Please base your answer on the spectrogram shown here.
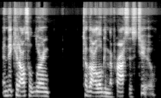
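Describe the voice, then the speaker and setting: A woman's voice: fairly low pitch, fairly even intonation, a little fast, bright, forceful tone. A young American woman chatting frankly and thinking aloud during a late-night livestream, laughing often. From United States. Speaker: livestreaming artist. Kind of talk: rambling livestream chat while painting. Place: home at night.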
